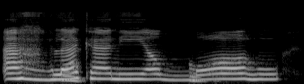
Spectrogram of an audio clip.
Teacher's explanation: pada lafzul jalalah mau lebih gemuk lagi. Ya, karena dia lafzul jalalahnya tafkhim ya.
